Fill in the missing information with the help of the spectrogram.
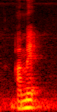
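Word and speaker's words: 飴: Please tell me, what's the pronunciation of rain? – Ame. – Ame. And candy? – Ame.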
